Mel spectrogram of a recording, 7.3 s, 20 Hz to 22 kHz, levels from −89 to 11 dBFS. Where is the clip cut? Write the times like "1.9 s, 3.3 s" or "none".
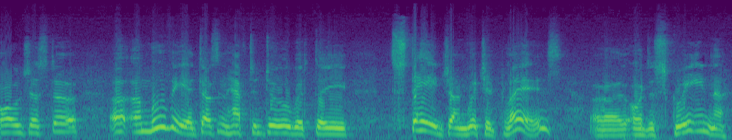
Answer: none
